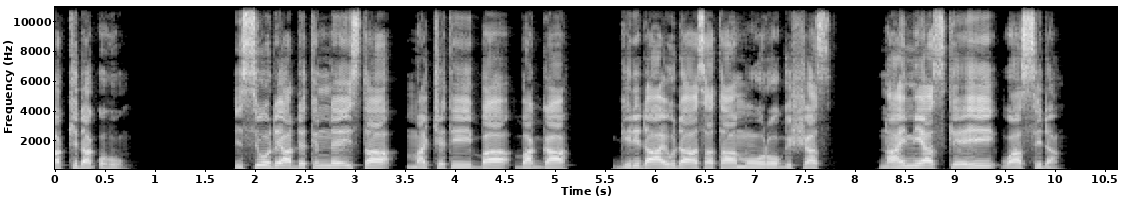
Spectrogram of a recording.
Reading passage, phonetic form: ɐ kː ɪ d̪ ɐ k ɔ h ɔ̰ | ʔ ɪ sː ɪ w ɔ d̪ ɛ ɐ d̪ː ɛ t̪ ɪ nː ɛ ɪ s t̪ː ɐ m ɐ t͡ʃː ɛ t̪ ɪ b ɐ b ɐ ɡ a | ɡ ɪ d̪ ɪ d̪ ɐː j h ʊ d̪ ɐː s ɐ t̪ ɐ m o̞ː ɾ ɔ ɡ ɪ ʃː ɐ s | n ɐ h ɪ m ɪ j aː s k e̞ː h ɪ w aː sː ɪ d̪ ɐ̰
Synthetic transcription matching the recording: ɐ kː ɪ d̪ ɐ kʼ ɔ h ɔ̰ | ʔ ɪ sː ɪ w ɔ d̪ ɛ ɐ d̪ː ɛ t̪ ɪ nː ɛ ɪ s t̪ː ɐ m ɐ t͡ʃː ɛ t̪ ɪ b ɐ b ɐ ɡː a | ɡ ɪ d̪ ɪ d̪ ɐː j h ʊ d̪ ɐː s ɐ t̪ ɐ m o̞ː ɾ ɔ ɡ ɪ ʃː ɐ s | n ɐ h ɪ m ɪ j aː s k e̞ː h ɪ w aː sː ɪ d̪ ɐ̰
